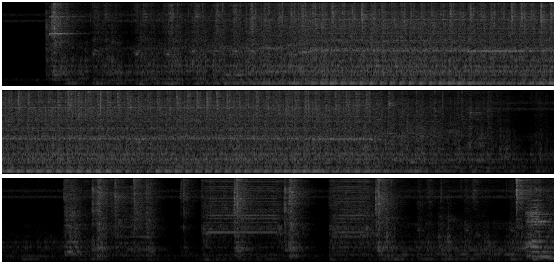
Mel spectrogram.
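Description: An embroidery machine stitches a heat transfer vinyl appliqué design onto a shirt with a fast, steady mechanical chatter for several seconds, then stops, leaving scattered clicks and handling noises.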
